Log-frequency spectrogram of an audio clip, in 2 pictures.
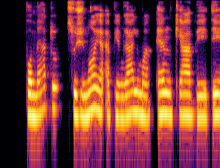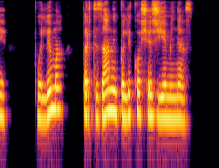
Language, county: Lithuanian, Kaunas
